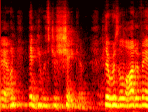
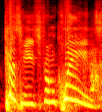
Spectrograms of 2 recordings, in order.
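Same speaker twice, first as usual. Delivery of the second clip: mock chorus shout; 8 semitones higher, 6 dB louder, slower than usual. Both men chorus punchline.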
